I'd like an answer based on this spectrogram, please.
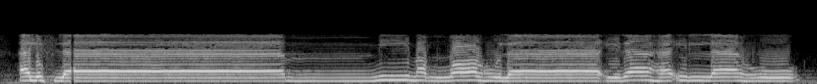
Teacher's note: فلما حركنا ميم ألف لام ميم بالفتح بقيت لام لفظ الجلالة مغلظة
